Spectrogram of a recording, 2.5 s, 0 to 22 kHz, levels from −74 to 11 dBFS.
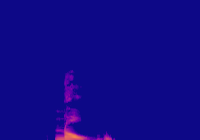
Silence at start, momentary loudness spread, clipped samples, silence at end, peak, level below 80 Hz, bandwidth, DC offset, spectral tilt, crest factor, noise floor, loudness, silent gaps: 0.7 s; 23 LU; under 0.1%; 1.1 s; -6 dBFS; -78 dBFS; 11 kHz; under 0.1%; -6.5 dB/octave; 22 dB; under -90 dBFS; -22 LUFS; none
